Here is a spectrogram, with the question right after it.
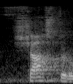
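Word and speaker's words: Shastra (शास्त्र): Shastra with a long A means scripture. Shastra with a short A means weapons.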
